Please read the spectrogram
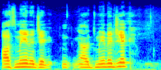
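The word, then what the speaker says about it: Osmanagić: Osmanagic, yeah.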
